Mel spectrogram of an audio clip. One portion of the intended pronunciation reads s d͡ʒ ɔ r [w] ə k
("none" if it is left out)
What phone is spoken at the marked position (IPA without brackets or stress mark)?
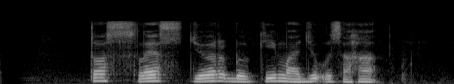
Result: b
